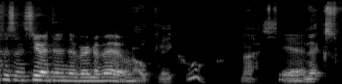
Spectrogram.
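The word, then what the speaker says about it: Bernabéu: Real Madrid's home ground, was it but how do you pronounce it? Bernabeu. Yeah, Bernabeu.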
